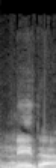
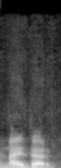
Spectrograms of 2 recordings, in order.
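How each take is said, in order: First: It begins with a 'nee' sound. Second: It begins with a 'nye' sound. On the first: The speaker calls it right. "উচ্চারণ কি ইদা, নিদা" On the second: The speaker calls it wrong. "আমরা কি বলতাম ... নাইদার"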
